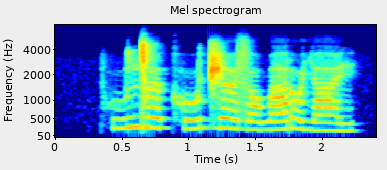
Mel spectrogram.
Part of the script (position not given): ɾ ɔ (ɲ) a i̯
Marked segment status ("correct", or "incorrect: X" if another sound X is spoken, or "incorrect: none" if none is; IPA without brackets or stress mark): incorrect: j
